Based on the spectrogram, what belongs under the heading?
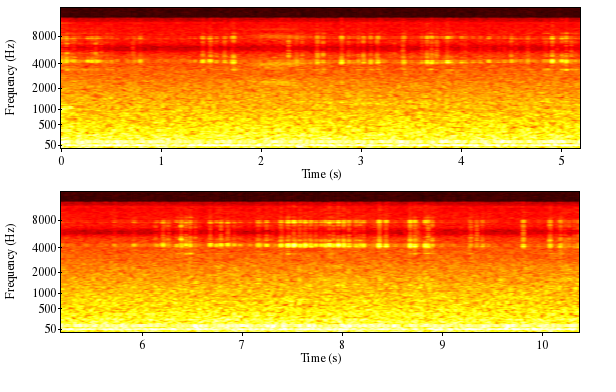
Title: Toilet Water fill valve making noise - replacement (FIXED - no more noise)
